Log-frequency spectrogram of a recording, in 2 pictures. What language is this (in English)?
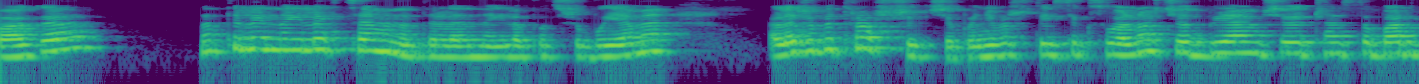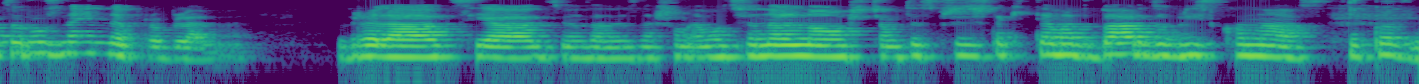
Polish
